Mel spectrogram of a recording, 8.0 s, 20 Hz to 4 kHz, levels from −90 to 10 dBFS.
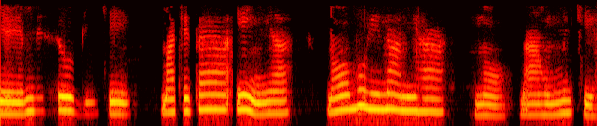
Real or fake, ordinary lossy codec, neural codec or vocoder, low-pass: real; AAC, 16 kbps; none; 3.6 kHz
